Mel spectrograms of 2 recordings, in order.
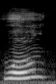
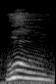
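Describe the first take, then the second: First: The pitch rises and stays high throughout. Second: The pitch drops slightly at the end. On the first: The speaker calls it right. "上がりっぱなしになります" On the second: The speaker calls it wrong. "ウォンじゃなくて"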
